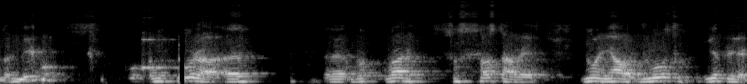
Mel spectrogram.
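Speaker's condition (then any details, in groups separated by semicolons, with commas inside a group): Cerebral palsy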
